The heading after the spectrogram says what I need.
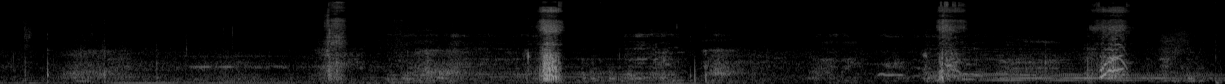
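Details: Repeated sneezing, some induced and some not, from itchy hay fever or cold: several sharp sneeze bursts spaced across the recording amid sniffing and nose-blowing noises.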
